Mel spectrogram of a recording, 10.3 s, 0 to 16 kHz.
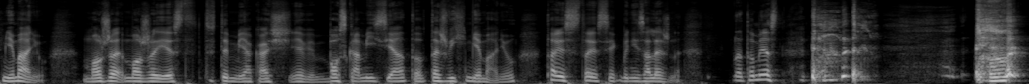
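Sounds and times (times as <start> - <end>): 
speech: 0.0 - 8.6
faint breath: 0.5 - 0.8, 5.2 - 5.4, 6.8 - 7.2, 8.8 - 9.6
person coughing: 8.0 - 10.2.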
